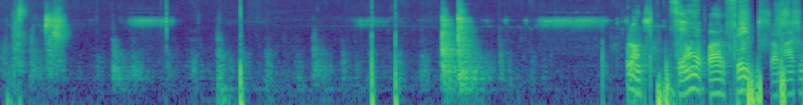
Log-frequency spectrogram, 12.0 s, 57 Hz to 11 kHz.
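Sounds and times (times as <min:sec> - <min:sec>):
metal panels knocking and clattering: 0:01.4 - 0:02.1, 0:02.8 - 0:08.0.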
